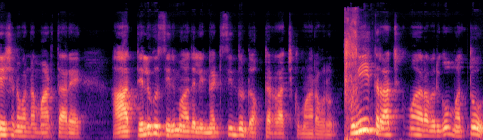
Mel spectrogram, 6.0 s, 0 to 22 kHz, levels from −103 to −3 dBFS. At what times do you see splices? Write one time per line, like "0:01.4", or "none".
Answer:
0:04.2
